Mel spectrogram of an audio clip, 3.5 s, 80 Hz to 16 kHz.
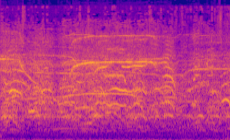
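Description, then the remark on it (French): Dense crowd hubbub, many overlapping voices shouting and chattering, a loud continuous clamor of a packed throng pressing around Jacques Chirac as he tries to push through the crowd in Bourges during the 1995 presidential campaign. “Chirac chahuté, Chirac tente de fendre la foule, Chirac superstar malgré lui.”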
